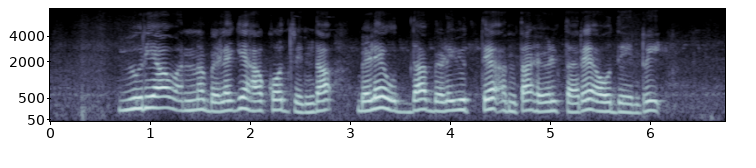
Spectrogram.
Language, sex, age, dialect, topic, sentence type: Kannada, female, 56-60, Central, agriculture, question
